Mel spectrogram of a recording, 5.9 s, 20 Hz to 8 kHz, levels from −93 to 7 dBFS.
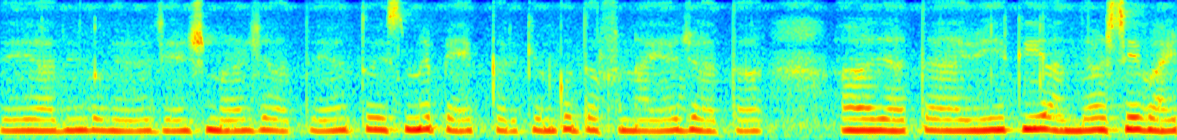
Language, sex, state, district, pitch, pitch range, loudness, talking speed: Hindi, female, Punjab, Fazilka, 240 Hz, 230-245 Hz, -14 LUFS, 195 wpm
